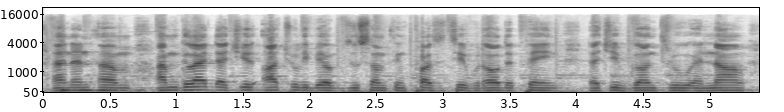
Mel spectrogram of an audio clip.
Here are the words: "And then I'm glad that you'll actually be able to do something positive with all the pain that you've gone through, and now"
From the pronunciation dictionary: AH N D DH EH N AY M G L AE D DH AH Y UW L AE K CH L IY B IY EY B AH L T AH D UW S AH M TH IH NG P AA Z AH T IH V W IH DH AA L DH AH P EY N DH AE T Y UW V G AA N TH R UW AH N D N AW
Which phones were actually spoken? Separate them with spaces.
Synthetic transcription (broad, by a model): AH N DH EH N AY M G L AE D DH AH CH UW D AE K CH L IY B IY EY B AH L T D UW S AH M TH IH NG P AA Z AH T IH V W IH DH AA L DH AH P EY N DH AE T Y UW V G AA N TH R UW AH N N AW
